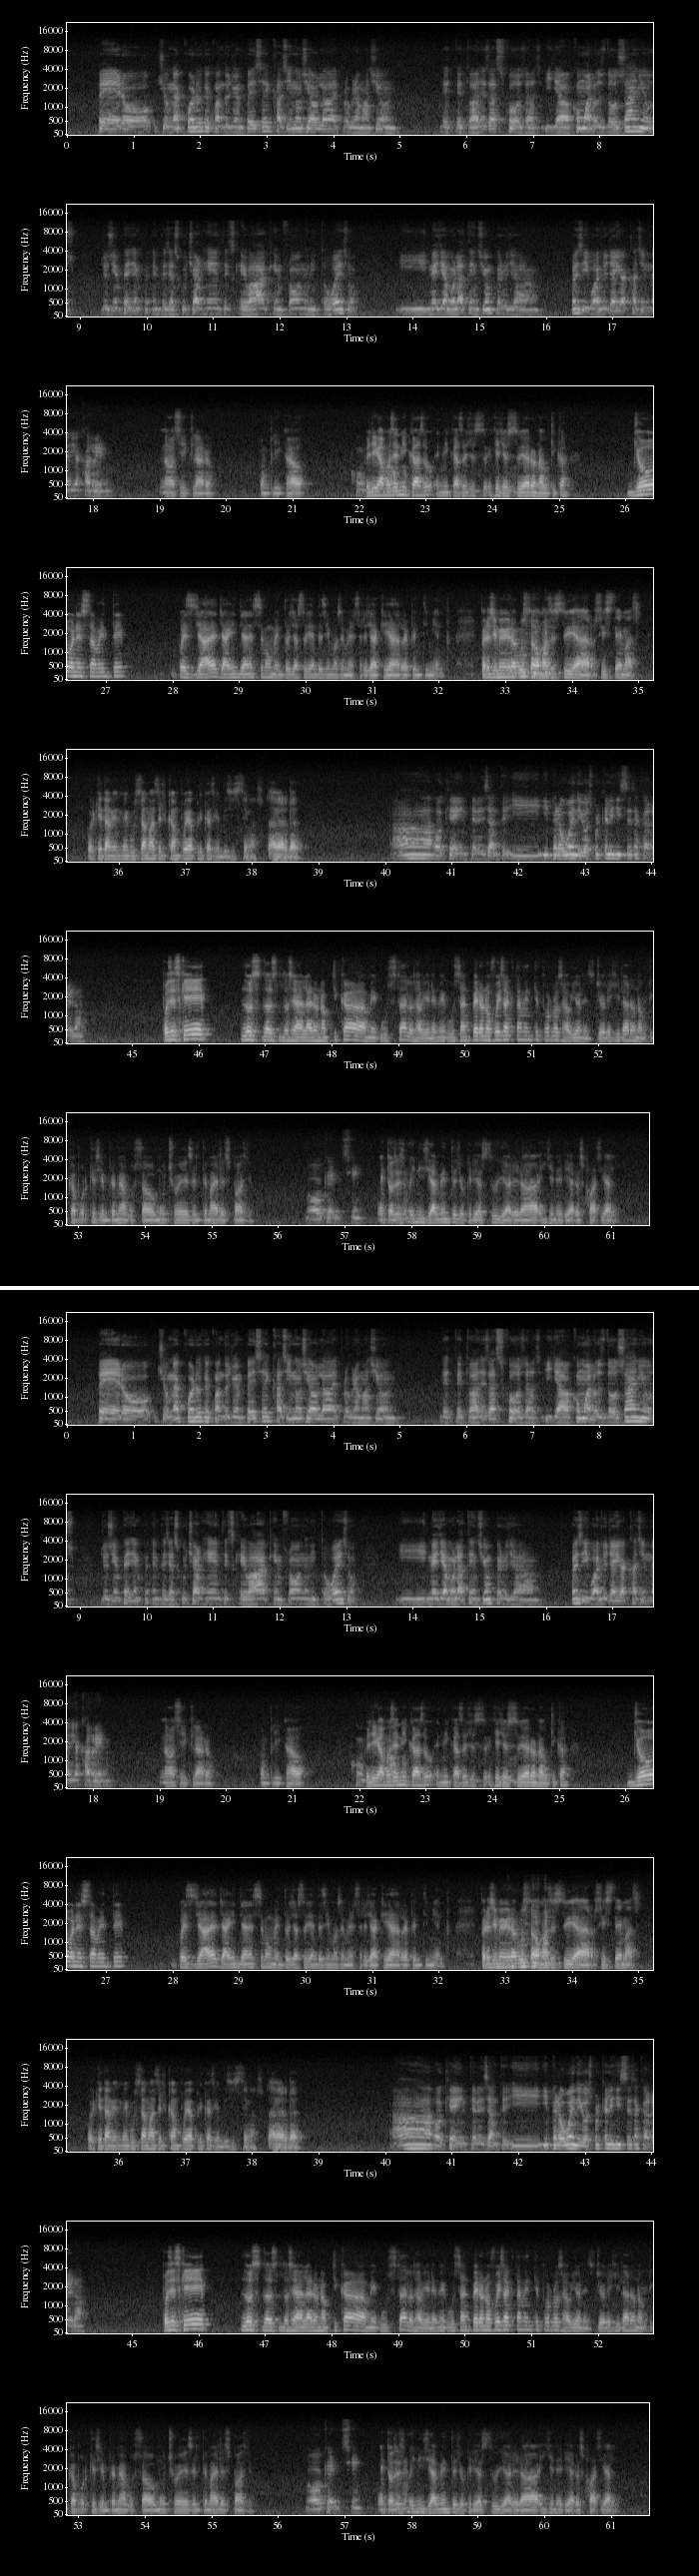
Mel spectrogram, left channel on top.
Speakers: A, on the right; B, in the centre.
A: Pero yo me acuerdo que cuando yo empecé casi no se hablaba de programación, de, de todas esas cosas. Y ya como a los dos años, yo sí empecé, empe- empecé a escuchar gente que va, que en frontend y todo eso. Y me llamó la atención, pero ya, pues igual yo ya iba casi en media carrera.
B: No, sí, claro, complicado.
A: Complicado,
B: Pero digamos en mi
A: pa.
B: caso, en mi caso yo
A: Ujú.
B: estu- que yo
A: Ujú.
B: estudio aeronáutica, yo honestamente, pues ya, ya, en- ya en este momento ya estoy en décimo semestre, ya que arrepentimiento. Pero sí me hubiera
A: <laughs>
B: gustado más estudiar sistemas, porque también me gusta más el campo de aplicación de sistemas, la verdad.
A: Ah, ok, interesante. Y, y pero bueno, ¿y vos por qué elegiste esa carrera?
B: Pues es que los, los, los- o sea, la aeronáutica me gusta, los aviones me gustan, pero no fue exactamente por los aviones. Yo elegí la aeronáutica
A: Ujú.
B: porque siempre me ha gustado mucho es el tema del espacio.
A: Ok, sí.
B: Entonces,
A: Ujú.
B: inicialmente yo quería estudiar era ingeniería aeroespacial,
